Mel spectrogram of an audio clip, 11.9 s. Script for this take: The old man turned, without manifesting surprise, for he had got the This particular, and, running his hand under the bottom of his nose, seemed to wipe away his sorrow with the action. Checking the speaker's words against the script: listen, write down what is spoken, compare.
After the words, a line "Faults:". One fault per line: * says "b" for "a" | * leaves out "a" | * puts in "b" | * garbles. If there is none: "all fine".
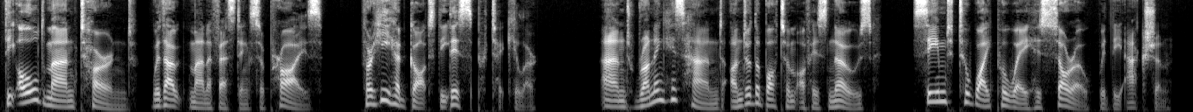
The old man turned, without manifesting surprise, for he had got the This particular, and, running his hand under the bottom of his nose, seemed to wipe away his sorrow with the action.
Faults:
all fine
